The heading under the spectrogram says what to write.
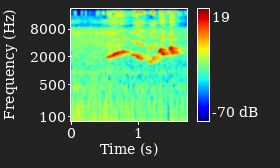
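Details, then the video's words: Orange-headed thrush (anis kembang) singing continuously in the ngerol style: clear whistled notes sliding up and down, rising into a brighter warbled phrase, over a faint low background hum. "Anis kembang gacor ngerol"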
